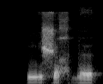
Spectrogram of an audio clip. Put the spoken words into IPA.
ŋiʃøχbə

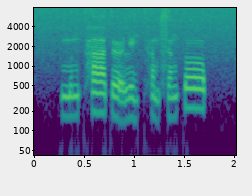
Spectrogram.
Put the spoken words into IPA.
n̪ʊ˨ŋt̪ʰaː˧t̪œː˨˩ le˨˩jt̪ʰɐ˨˩msɐ˨ŋ t̪ɔː˥p̚

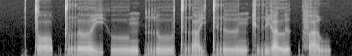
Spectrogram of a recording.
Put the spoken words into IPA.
tɔː˨˩p̚trɤː˦˥jʔuː˦˥ŋ pruː˥˩tra˨˩jtrɯː˥˩nkri˥˩a̯ lɯ˥˩k̚fa˧w

